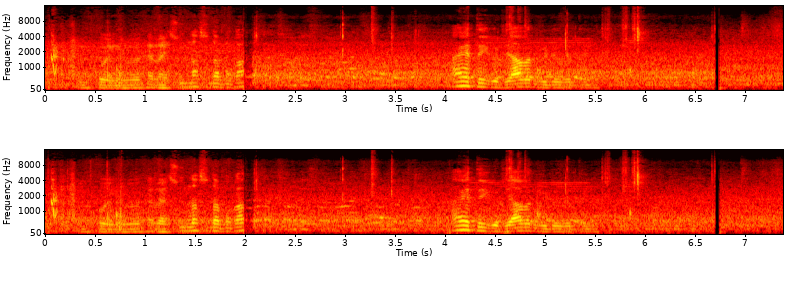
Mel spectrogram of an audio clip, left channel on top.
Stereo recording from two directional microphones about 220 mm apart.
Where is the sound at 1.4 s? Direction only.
50° right (ahead or behind).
